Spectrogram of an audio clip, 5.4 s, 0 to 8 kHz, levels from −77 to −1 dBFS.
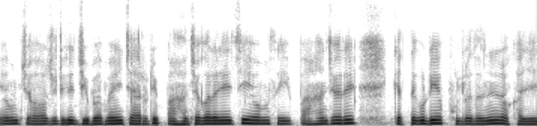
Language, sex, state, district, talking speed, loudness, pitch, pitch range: Odia, female, Odisha, Nuapada, 210 wpm, -15 LUFS, 180 Hz, 170-190 Hz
